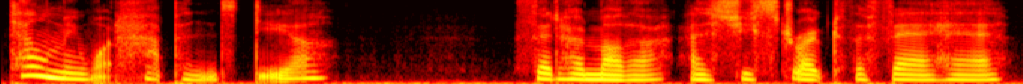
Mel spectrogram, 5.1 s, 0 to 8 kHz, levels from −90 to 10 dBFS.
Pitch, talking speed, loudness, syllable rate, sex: 195 Hz, 165 wpm, -18 LUFS, 4.5 syllables/s, female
